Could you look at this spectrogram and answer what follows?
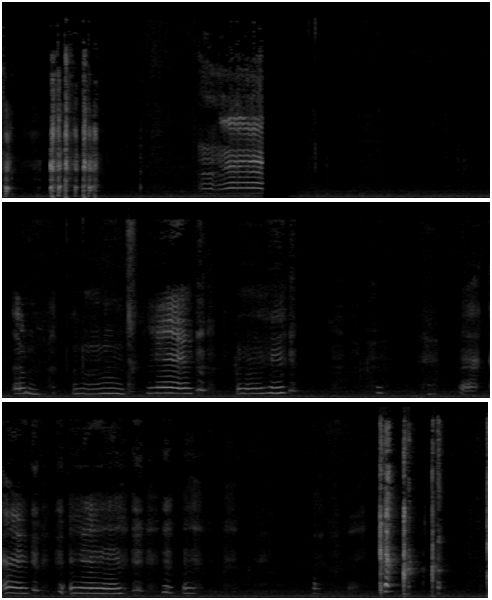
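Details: Infant, angry and fussing, gives short forced coughs between whiny vocalizations to get attention: voluntary cough.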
